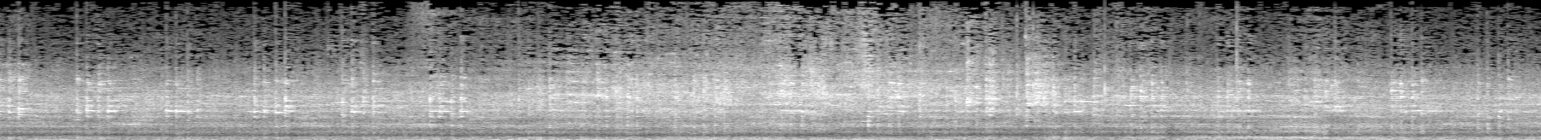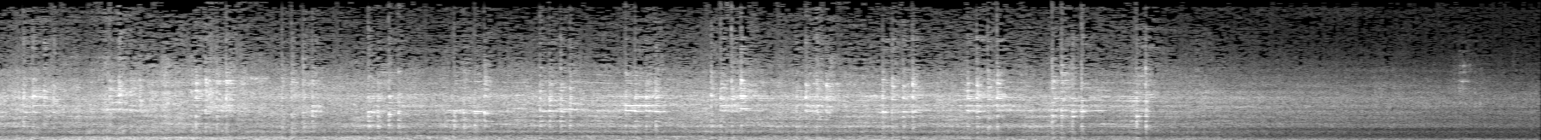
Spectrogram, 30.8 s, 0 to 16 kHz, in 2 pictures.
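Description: CSX coal train's hopper cars rolling past at close range: a steady rumble of wheels with clickety-clack over the rail joints. About 27 seconds in, the last car goes by and the sound falls away.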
